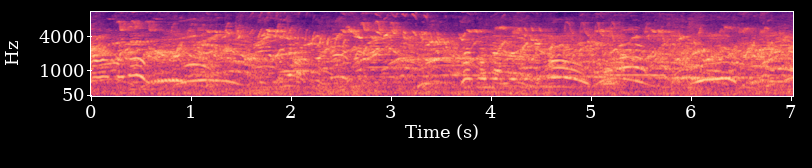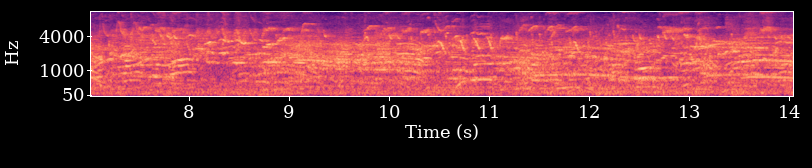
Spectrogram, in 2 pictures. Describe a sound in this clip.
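A songbird sings a busy, varied song of chirps, trills and whistles close by.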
